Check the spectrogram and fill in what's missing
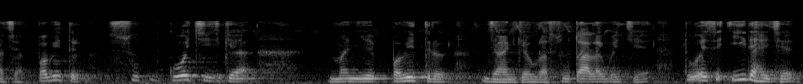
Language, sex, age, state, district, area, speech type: Maithili, male, 60+, Bihar, Begusarai, rural, spontaneous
